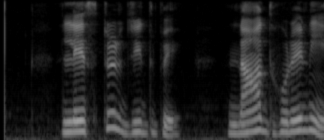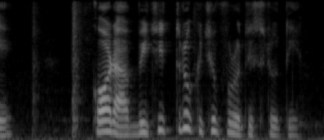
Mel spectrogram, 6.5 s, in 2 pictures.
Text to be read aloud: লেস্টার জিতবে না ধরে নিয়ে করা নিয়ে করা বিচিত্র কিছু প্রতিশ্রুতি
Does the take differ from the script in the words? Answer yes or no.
yes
